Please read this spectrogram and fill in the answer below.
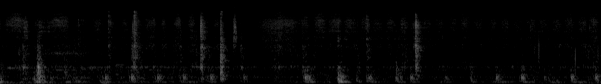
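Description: Faint rubbing and rustling with scattered small clicks at an uneven pace.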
